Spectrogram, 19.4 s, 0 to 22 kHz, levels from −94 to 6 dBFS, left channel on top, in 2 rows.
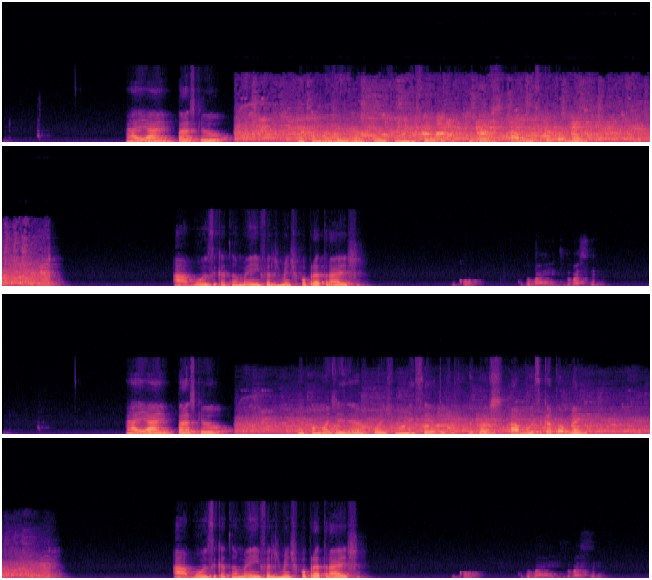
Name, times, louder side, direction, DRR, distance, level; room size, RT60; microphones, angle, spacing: voice 1, 1.8-3.3 4.4-8.8 12.3-15.1, equal, 15° right, 9 dB, 1.8 m, -23 dB
voice 2, 2.8-3.8 8.0-8.5 9.6-10.6 16.6-16.8 17.5-18.6, left 2 dB, 60° left, 4 dB, 3.7 m, -41 dB
sound 1, 3.5-10.5, left 4 dB, 80° left, 2.0 m, -27 dB
27.0 x 14.0 x 3.0 m, 0.36 s
head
